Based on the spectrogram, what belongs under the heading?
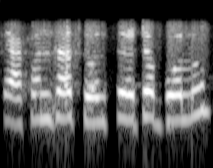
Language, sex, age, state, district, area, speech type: Bengali, female, 30-45, West Bengal, Darjeeling, urban, conversation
